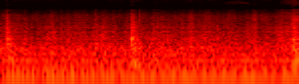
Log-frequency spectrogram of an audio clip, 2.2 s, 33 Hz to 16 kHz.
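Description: Volkswagen Polo's 1.5 TDI four-cylinder diesel engine idling steadily, heard from inside the cabin, with two light clicks about a second apart.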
